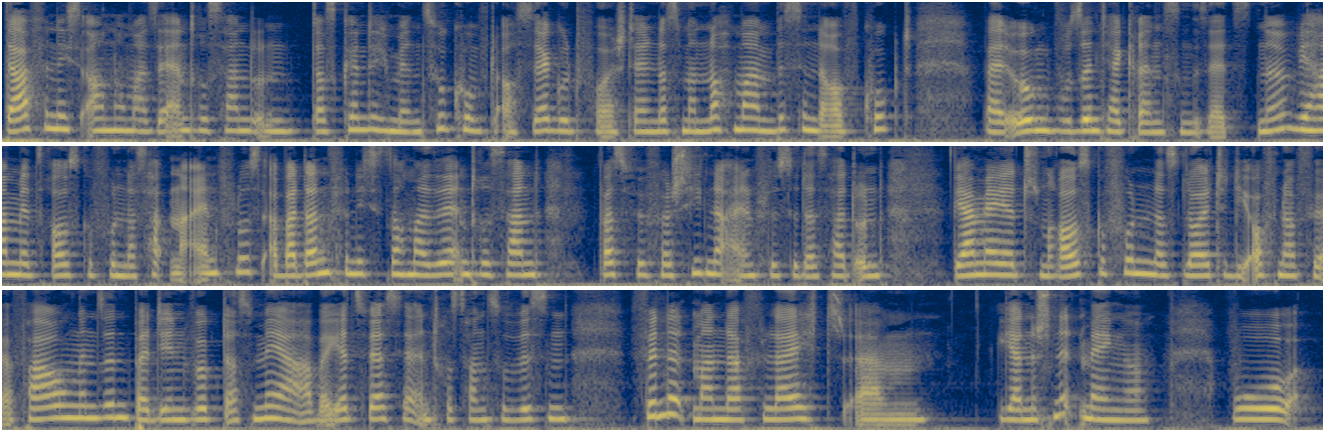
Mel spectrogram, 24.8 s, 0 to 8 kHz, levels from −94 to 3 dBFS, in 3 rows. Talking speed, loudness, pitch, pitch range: 230 wpm, -21 LUFS, 235 Hz, 225-250 Hz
